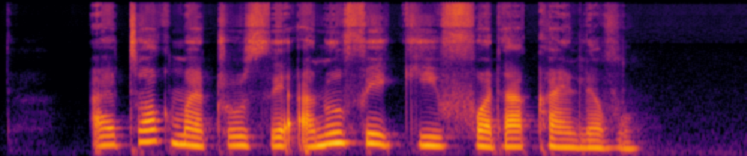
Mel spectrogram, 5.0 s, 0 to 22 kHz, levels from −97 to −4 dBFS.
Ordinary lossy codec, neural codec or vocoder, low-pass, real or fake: none; none; none; real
